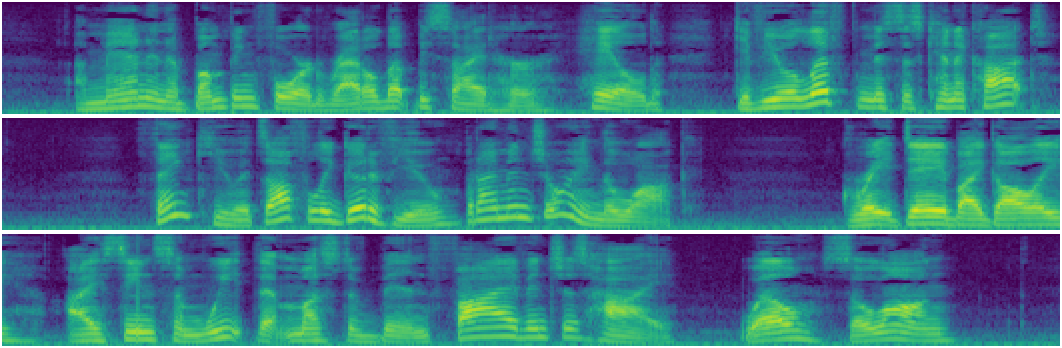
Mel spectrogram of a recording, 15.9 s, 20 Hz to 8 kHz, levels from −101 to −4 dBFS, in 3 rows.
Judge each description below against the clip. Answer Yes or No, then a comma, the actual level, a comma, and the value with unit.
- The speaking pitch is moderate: No, low, 130 Hz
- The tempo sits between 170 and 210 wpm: Yes, average, 180 wpm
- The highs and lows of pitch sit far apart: Yes, wide, 5.9 semitones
